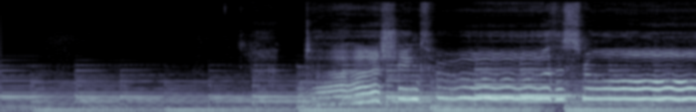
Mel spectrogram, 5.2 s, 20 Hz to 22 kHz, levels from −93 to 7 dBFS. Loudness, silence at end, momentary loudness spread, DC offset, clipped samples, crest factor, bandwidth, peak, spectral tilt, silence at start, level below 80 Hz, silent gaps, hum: -20 LUFS; 0 s; 20 LU; under 0.1%; under 0.1%; 14 dB; 19 kHz; -6 dBFS; -6.5 dB/octave; 0 s; -38 dBFS; none; none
